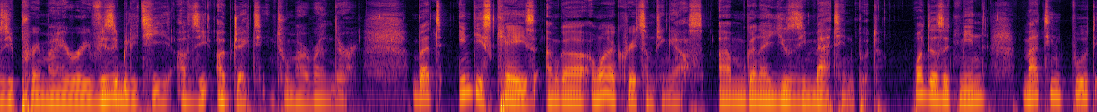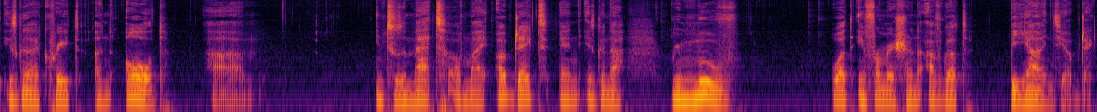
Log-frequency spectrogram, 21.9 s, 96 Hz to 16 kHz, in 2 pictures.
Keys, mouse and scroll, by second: 3.9 click, 4.3-11.1 drag, 15.8-19.0 drag, 17.5 click, 19.0 click, 19.9 click, 20.4-21.9 click.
